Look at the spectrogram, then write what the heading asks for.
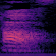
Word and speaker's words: half: Next is L. Palm, come. L hai, par sound nahi dete. Ki bolenge? Palm, come. Chalk, talk, walk. Fork, yoke, and half. In all these words, the L is silent.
